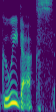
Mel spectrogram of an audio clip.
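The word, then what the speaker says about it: geoduck: i also think of gooey ducks which is a bivalve and gooey ducks is weird because it's not even spelled the way that is pronounced similar to GUI and when i think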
